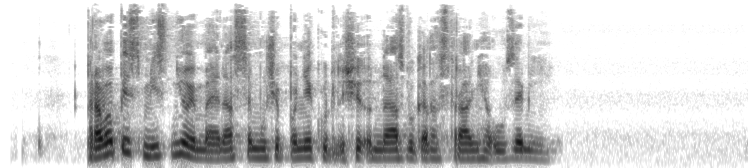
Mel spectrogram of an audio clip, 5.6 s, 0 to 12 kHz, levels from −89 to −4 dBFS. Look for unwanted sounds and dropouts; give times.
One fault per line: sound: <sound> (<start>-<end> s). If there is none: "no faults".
no faults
